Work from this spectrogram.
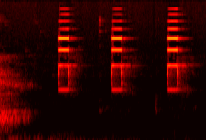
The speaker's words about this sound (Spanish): ¿Por qué, ¿Por qué suena el teléfono ahorita, güey? Estoy en la oficina, güey.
